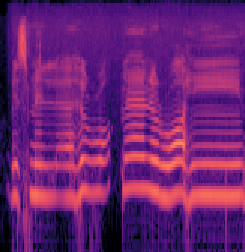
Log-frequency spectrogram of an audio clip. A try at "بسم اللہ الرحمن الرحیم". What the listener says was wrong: ہا تو نکالیں, ہا.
